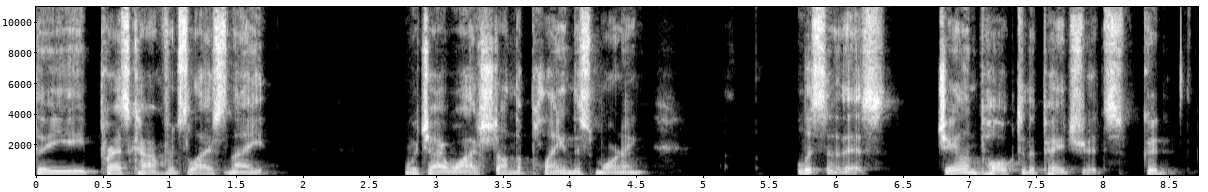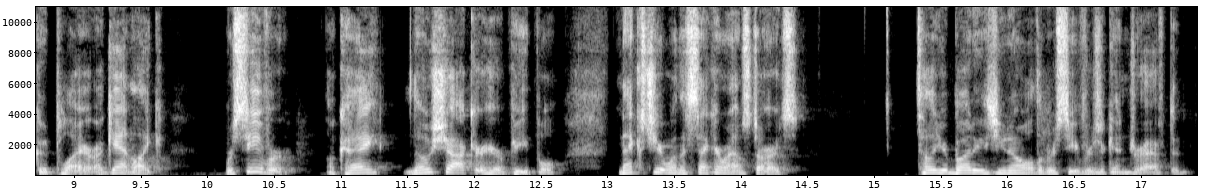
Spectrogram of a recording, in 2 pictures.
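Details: Adult man, about five to five and a half weeks after vocal cord surgery; he reports daily improvement, though today likely unchanged from yesterday after heavy voice use and no sleep. Dysphonia after vocal cord surgery.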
